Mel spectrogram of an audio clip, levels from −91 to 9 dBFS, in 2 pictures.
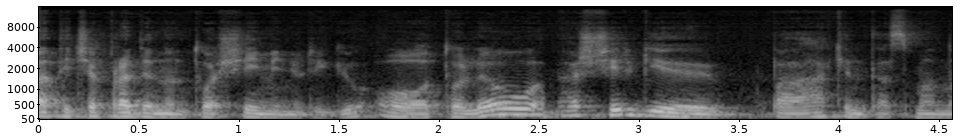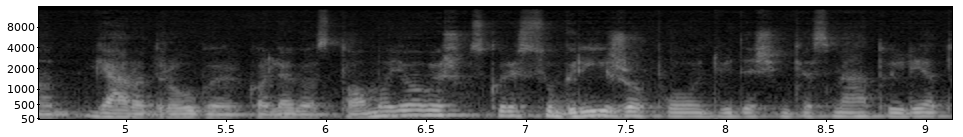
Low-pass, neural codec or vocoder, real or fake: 14.4 kHz; autoencoder, 48 kHz, 128 numbers a frame, DAC-VAE, trained on Japanese speech; fake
